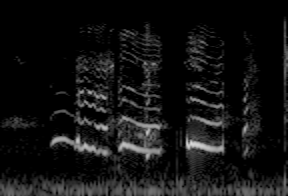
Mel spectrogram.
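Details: A male beagle gives a string of high, wavering whines and yelps, each falling slightly in pitch.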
